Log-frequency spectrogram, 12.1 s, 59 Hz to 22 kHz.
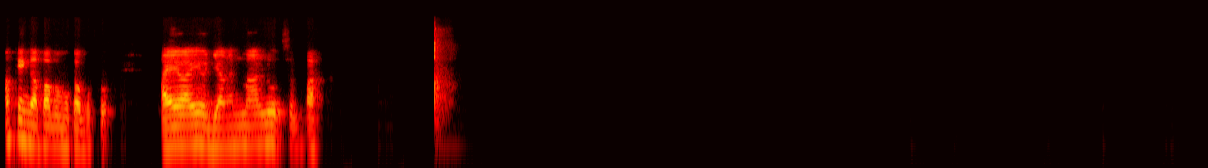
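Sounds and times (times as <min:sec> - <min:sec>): short pop: 0:04.4 - 0:04.6.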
